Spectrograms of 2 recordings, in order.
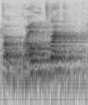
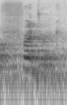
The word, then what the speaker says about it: Frederick: No, it's pronounced Frankenstein. Do you also say Frodrick? No, Frederick.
